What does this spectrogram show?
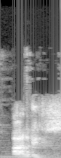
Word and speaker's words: أَ: তো আমাদের আজকের শব্দ আলিফ জবর আ। আলিফ জবর আ, এটা উচ্চারণ হয় আ।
